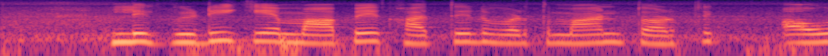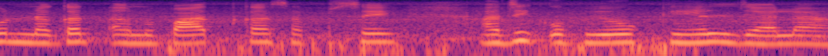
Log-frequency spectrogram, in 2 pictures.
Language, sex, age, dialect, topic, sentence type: Bhojpuri, female, <18, Western, banking, statement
